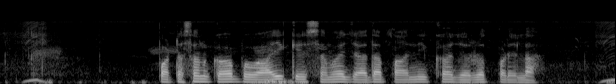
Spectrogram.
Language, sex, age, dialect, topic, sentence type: Bhojpuri, male, 25-30, Western, agriculture, statement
